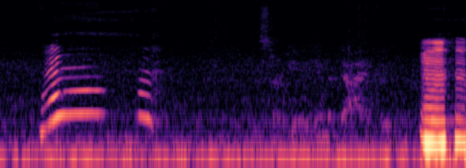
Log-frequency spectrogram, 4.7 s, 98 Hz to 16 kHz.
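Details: Kittens filmed close-up indoors on 1 December 2017: a short rising meow, a fainter second meow, then a loud quavering mew near the end, over a steady low hum, with a person speaking nearby.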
